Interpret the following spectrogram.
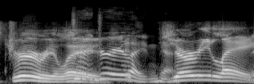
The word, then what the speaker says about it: Drury Lane: I don't know how to pronounce it. What? Drury Lane? Close enough. Drury Lane? It's Drury Lane.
